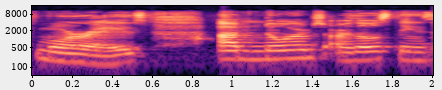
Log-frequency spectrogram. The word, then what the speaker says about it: mores: And mores, I know it's spelled moores, but it's pronounced mores.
